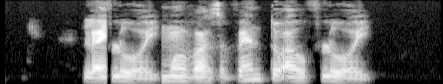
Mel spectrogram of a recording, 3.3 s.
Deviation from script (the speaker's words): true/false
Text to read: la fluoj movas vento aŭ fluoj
false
